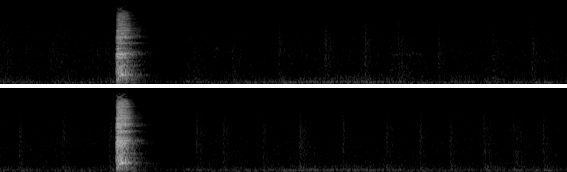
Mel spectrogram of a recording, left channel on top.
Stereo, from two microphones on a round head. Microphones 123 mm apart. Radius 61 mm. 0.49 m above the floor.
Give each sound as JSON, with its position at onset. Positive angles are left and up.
{"t": 1.2, "sound": "a gasp", "side_deg": -45, "distance_m": 0.6}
